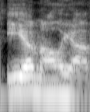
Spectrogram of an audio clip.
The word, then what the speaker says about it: Iamaleava: So it starts with an E. It's almost like, well, no, it says I-A. Iamaleava. Did I get it? It's Iamaleava.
